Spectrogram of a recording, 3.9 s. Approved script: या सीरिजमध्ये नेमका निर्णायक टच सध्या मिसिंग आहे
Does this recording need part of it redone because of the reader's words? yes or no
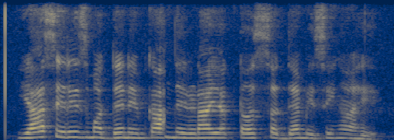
no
